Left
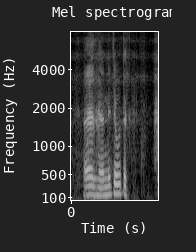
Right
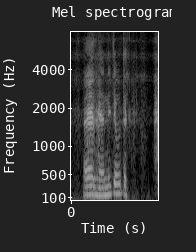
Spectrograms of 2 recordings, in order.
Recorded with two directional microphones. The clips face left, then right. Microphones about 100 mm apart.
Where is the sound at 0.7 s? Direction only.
55° left (ahead or behind).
